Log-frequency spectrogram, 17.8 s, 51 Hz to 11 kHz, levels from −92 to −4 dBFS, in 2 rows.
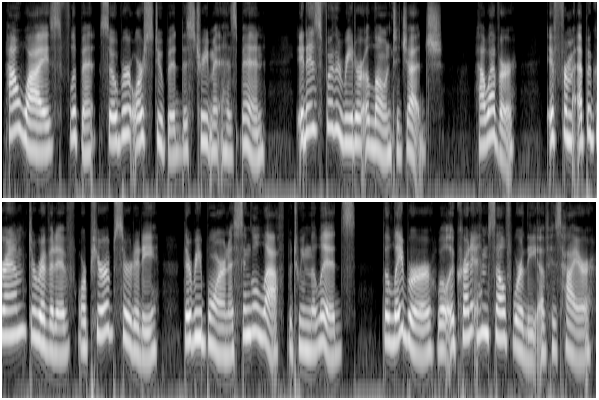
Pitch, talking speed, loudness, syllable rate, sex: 225 Hz, 150 wpm, -20 LUFS, 4.7 syllables/s, female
